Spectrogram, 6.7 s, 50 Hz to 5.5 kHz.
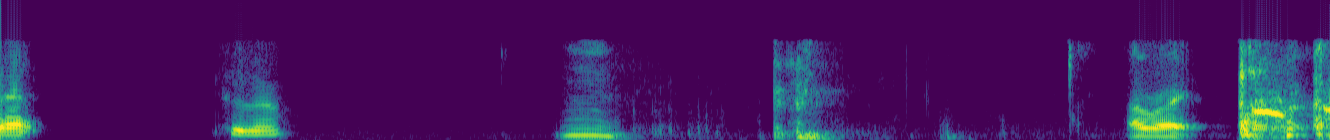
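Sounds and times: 
speech: 0.0s - 0.3s, 1.2s - 1.5s, 2.8s - 3.2s, 5.6s - 6.6s
person with a nagging cough coughing: 3.9s - 4.3s, 6.2s - 6.6s.

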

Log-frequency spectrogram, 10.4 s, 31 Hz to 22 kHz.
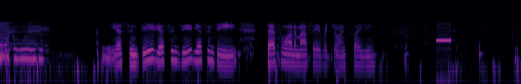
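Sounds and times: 
speech: 2.2s - 8.2s
single loud electronic car beep: 8.8s - 9.1s.

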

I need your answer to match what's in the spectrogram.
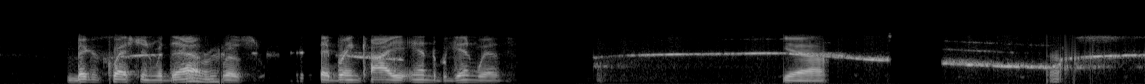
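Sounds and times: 
speech: 0.7s - 5.2s, 7.8s - 8.4s, 10.5s - 10.8s
ambulance siren wailing: 6.0s - 11.4s.

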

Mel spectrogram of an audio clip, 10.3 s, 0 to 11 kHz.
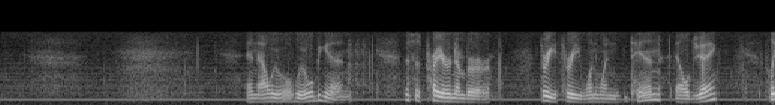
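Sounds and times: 
steady low electrical hum: 0.0s - 10.3s
deep breath taken in during a guided prayer: 0.4s - 3.3s
speech: 3.3s - 4.8s, 5.4s - 10.3s.

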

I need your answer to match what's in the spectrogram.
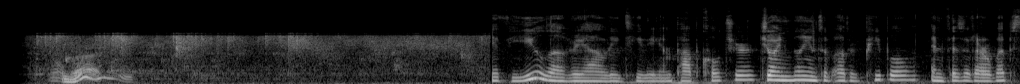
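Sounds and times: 
shower spraying water: 0.0s - 5.5s
wordless vocal exclamation: 0.5s - 1.4s
speech: 0.5s - 1.5s, 5.0s - 10.1s.

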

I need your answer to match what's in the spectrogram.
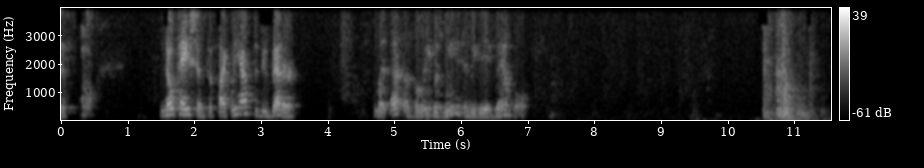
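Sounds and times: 
speech: 1.5s - 3.6s, 4.7s - 7.1s
door being pushed open by a cat: 10.5s - 11.5s.

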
